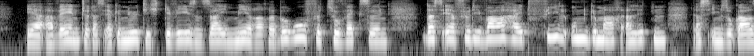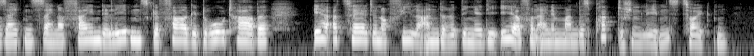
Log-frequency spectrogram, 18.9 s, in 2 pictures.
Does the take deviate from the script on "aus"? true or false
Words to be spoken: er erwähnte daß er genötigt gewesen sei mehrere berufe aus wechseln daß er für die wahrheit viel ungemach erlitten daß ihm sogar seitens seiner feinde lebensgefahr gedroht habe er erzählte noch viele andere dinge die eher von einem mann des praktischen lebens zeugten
true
